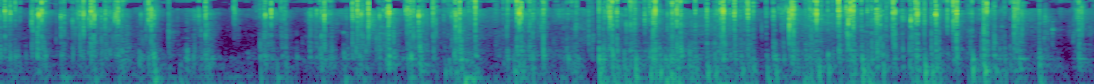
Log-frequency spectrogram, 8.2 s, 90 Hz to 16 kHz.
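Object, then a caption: Hollow plastic bottle. A hollow 1 L white plastic kefir bottle, held and tilted in the hands, is gripped, tapped and scratched by fingertips. Rapid crinkly plastic clicks and bright scratching textures run throughout, with soft hollow low thumps as it shifts in the grip.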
